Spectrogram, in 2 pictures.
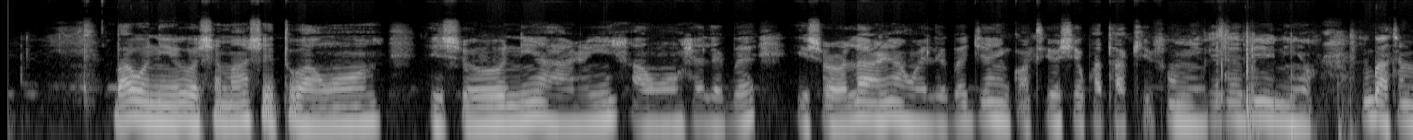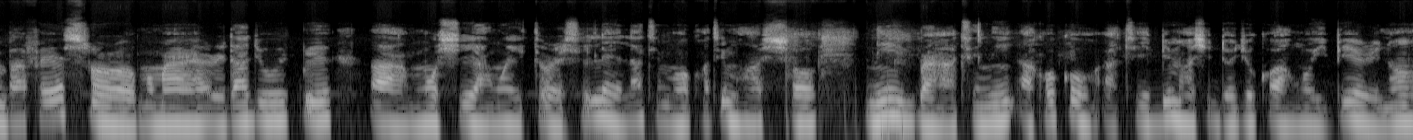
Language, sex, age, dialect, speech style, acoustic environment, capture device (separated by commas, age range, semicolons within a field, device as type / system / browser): Yoruba, male, 25-34, Nigeria - Nigerian Standard, relaxed, nature, mobile / Linux / Chrome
